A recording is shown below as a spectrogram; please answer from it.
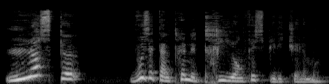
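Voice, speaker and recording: A woman pastor preaching a sermon, telling a testimony with loud high exclamations and low hushed asides. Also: wildly swooping pitch, normal speed. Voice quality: husky.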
